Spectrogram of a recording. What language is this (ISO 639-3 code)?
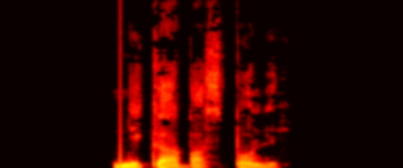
lzz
